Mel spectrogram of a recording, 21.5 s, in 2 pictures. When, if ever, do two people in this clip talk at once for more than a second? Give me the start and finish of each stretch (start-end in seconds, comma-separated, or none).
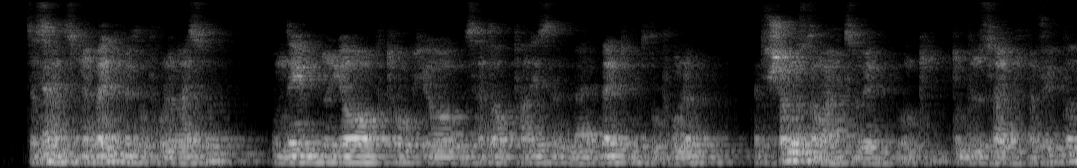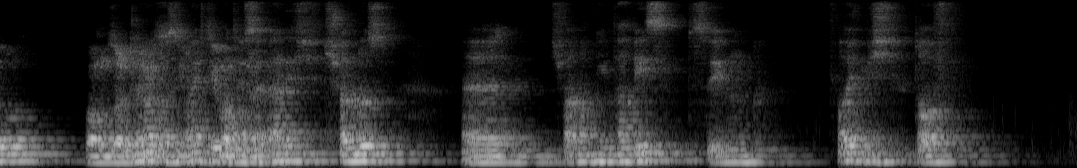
12.1-13.4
